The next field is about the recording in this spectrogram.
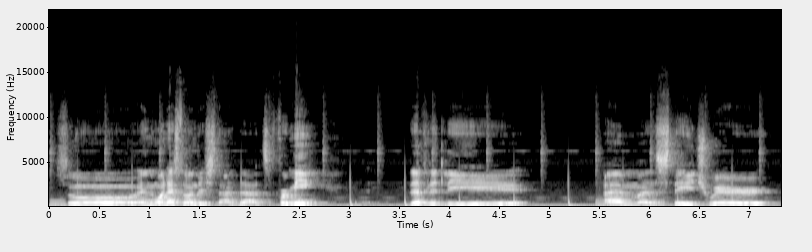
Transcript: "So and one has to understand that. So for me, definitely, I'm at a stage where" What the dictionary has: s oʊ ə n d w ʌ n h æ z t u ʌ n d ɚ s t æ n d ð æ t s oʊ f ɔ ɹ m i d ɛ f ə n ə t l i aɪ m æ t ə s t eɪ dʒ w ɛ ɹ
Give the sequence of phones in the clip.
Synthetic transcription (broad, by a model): s oʊ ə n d w ʌ n h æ s t u ʌ n d ɚ s t æ n d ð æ t s oʊ f ɔ ɹ m i d ɛ f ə n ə t l i aɪ m ə s t eɪ dʒ w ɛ ɹ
